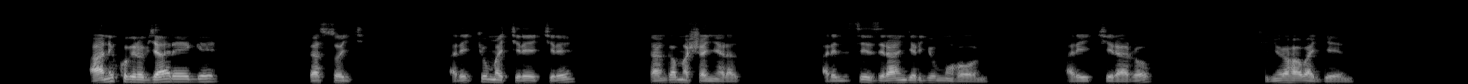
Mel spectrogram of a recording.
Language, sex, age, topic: Kinyarwanda, male, 36-49, government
